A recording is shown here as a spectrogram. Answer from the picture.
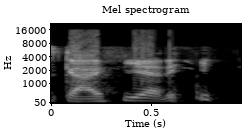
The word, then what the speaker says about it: Fieri: There are two names where I feel extremely douchey when I pronounce them correctly, and that's Hayden Panettiere, and it's Guy Fieri. and I know those are the correct pronunciations because they've said them.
